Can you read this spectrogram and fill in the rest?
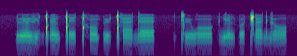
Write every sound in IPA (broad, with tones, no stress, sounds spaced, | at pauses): lʲ œ̃˧ vʲ ɵ˨ ǃʼ ɛ̃˦ d ǃ e˧ ǃʰ ɔ̃˦ p y˨ ǃʰ æ˨ d ɛ˧ | ǀ y˧ w ɔ̃˦ | ɡʲ ɛ̃˧ d p ɵ˧ ǁ æ˧ d ɡʲ ɔ˨˦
